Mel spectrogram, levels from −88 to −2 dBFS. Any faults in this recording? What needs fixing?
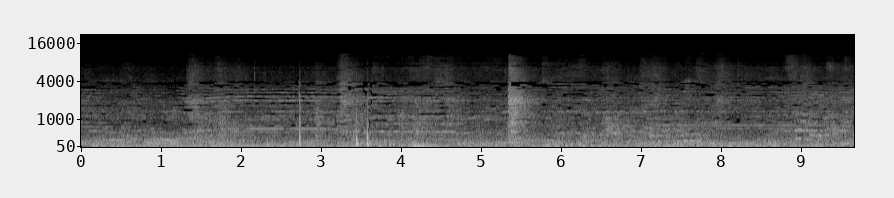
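Throughout the recording, the treble sounds synthetic: upper detail is grainy and metallic, harmonics fail to line up where the coded band meets the rebuilt one, and nothing is present above 11 kHz. The likely cause is heavy HE-AAC compression at a very low bitrate, which fits around 12 kbps, with spectral band replication recreating the top from copied lower bands. Unlike a plain low-pass or ordinary AAC/MP3 dullness, the highs here are present but invented rather than missing. Prevent it by encoding from the original at a higher bitrate with plain AAC or another full-band codec, without band replication.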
